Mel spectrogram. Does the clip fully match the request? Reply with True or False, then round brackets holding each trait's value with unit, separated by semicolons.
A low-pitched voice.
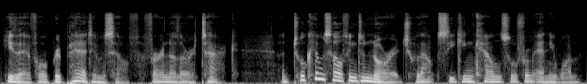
True (115 Hz)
